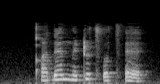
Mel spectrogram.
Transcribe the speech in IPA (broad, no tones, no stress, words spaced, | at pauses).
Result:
qʼeɗɛ n̪eʈut͡sʼo t͡sʼɛ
